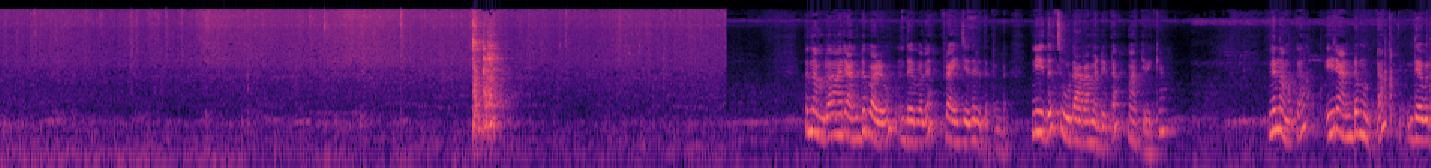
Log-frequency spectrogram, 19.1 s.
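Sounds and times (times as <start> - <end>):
banana sizzling in a pan: 0.0 - 9.7.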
